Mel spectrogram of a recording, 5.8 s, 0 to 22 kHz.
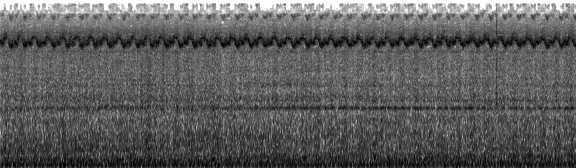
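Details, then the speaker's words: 1995 Pace Arrow Coronado motorhome on a Chevy truck chassis, engine idling after start: steady, even idle with a faint high whine. The alternator is charging at 75 amps into a severely discharged chassis battery. Normal idle. "So now I bet it should run. It should run fine. We're charging at 75 amps, that's good."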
